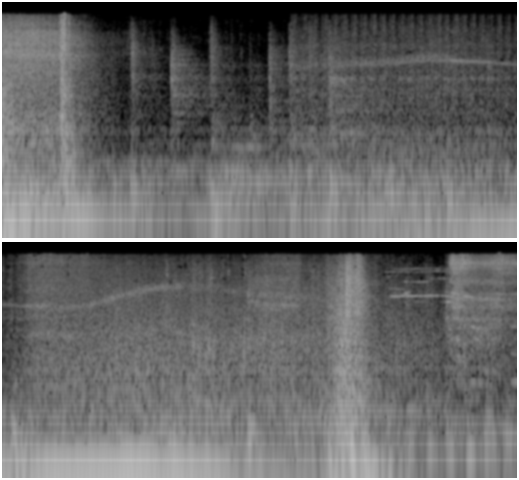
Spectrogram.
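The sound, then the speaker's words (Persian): A heavy truck rumbles in with a low engine drone and a rising, whining squeal, then a sharp burst of air-brake hiss as it stops, followed by idling. “از کامیون بیا بیرون، بیا بیرون.”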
